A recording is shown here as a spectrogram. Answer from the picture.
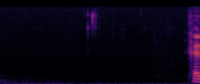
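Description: A near-quiet pause in a man's speech with one faint, short click about a second in; his voice comes back at the very end.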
